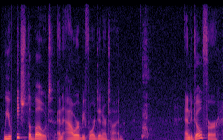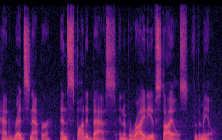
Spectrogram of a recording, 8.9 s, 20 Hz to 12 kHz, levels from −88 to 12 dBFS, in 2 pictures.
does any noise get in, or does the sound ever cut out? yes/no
yes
